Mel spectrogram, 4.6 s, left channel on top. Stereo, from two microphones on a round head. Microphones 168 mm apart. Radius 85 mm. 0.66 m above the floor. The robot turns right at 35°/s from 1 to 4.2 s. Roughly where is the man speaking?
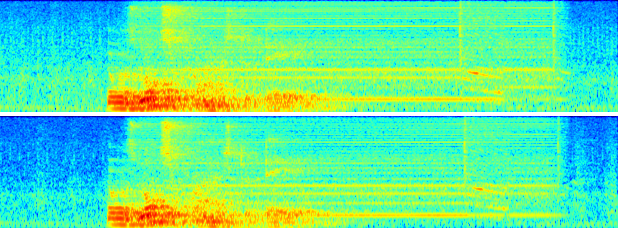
Behind right.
